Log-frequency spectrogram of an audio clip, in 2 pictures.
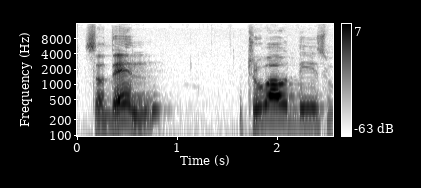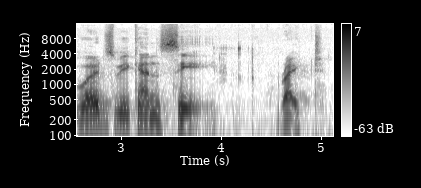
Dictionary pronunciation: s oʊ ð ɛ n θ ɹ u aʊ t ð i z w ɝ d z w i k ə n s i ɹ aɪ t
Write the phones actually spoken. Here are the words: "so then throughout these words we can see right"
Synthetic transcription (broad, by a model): s oʊ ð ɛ n t ɹ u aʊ t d i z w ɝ d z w i k ə n s i ɹ aɪ t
